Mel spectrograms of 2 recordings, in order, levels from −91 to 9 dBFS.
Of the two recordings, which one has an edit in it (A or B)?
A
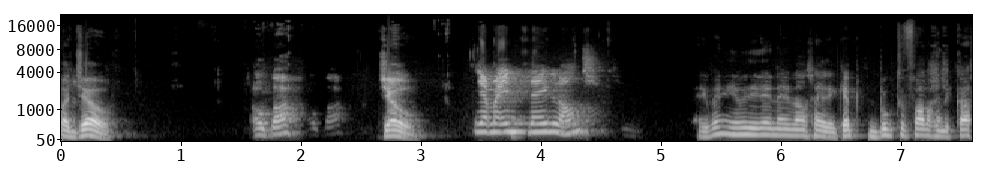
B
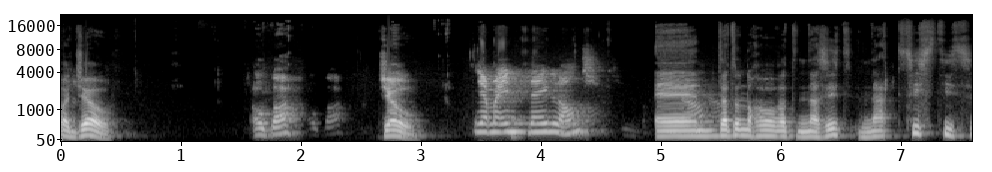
B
